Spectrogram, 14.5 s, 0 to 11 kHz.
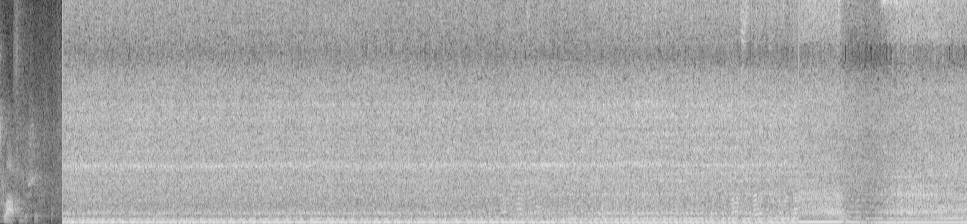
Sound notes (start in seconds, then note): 1.0 engine sound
